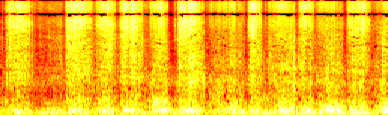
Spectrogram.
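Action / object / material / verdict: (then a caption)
scrape / quilted fabric wall hanging / fabric / none. Fingertips and nails scratch and rub across a large cream quilted wall hanging with stitched lines, its soft flat fabric resting against a wall. About ten quick, uneven strokes make a bright, raspy hiss with a soft low brush underneath, each rising and fading fast.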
